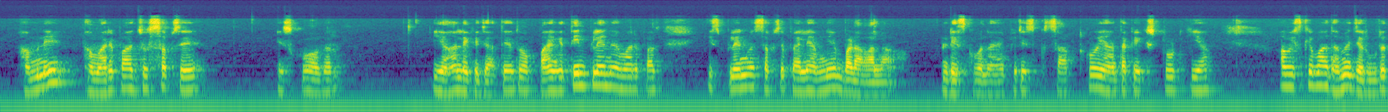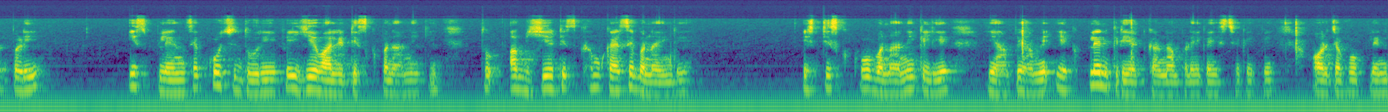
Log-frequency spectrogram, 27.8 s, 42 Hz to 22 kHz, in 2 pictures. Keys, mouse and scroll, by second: 24.0 middle click, 25.1 middle click, 26.8 middle click.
